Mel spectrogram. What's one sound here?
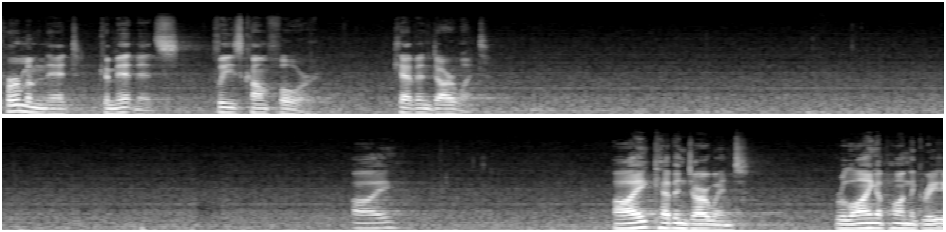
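A man speaks slowly through a microphone in a large echoing hall.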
